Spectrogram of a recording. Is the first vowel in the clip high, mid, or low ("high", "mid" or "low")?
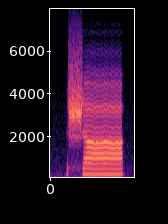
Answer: low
